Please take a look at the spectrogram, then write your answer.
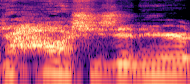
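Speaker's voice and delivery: mock shout to the others; calling out. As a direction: raise the alarm like a pursuer. Acts out pursuer calling others.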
